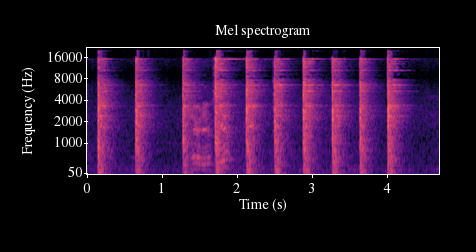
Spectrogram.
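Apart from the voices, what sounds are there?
hammer tapping a part on a Yamaha Grizzly 700 ATV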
